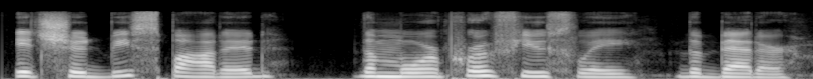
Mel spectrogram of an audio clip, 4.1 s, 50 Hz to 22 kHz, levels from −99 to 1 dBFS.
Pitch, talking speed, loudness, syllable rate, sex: 185 Hz, 135 wpm, -16 LUFS, 4.1 syllables/s, female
